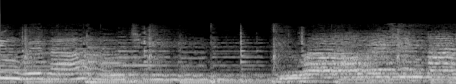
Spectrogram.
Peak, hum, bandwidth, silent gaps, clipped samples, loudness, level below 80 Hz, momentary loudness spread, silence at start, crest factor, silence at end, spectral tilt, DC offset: -4 dBFS; none; 7.2 kHz; none; under 0.1%; -16 LUFS; -32 dBFS; 7 LU; 0 s; 12 dB; 0 s; -7.5 dB/octave; under 0.1%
